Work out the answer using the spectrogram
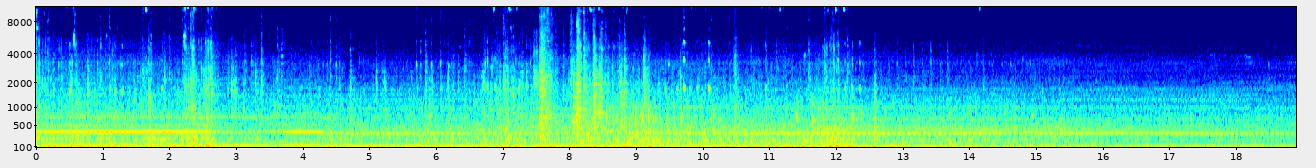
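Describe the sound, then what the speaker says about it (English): A mini excavator loading onto a trailer for tree stump removal, its engine droning steadily and loudly throughout, with clanking tracks, rattling metal and sharper clatters in the middle as the machine shifts and climbs. "We're going to load up this Mini X onto the trailer over here"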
